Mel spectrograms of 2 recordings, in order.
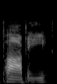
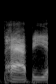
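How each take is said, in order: First: The name is said with a Latin-style vowel. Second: The name is said with an American-style vowel. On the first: The speaker calls it right. "I know it's Big Poppy" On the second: The speaker calls it wrong. "It is pretty inexcusable though to say Pappy"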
